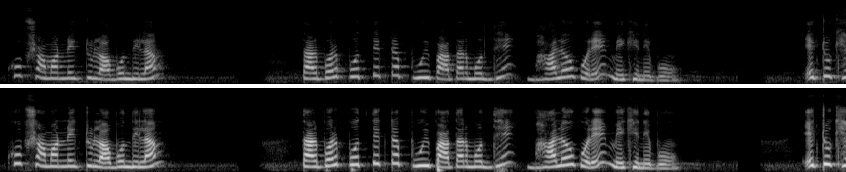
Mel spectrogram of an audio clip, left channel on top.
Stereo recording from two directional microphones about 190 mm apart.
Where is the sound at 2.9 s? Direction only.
30° right (ahead or behind).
